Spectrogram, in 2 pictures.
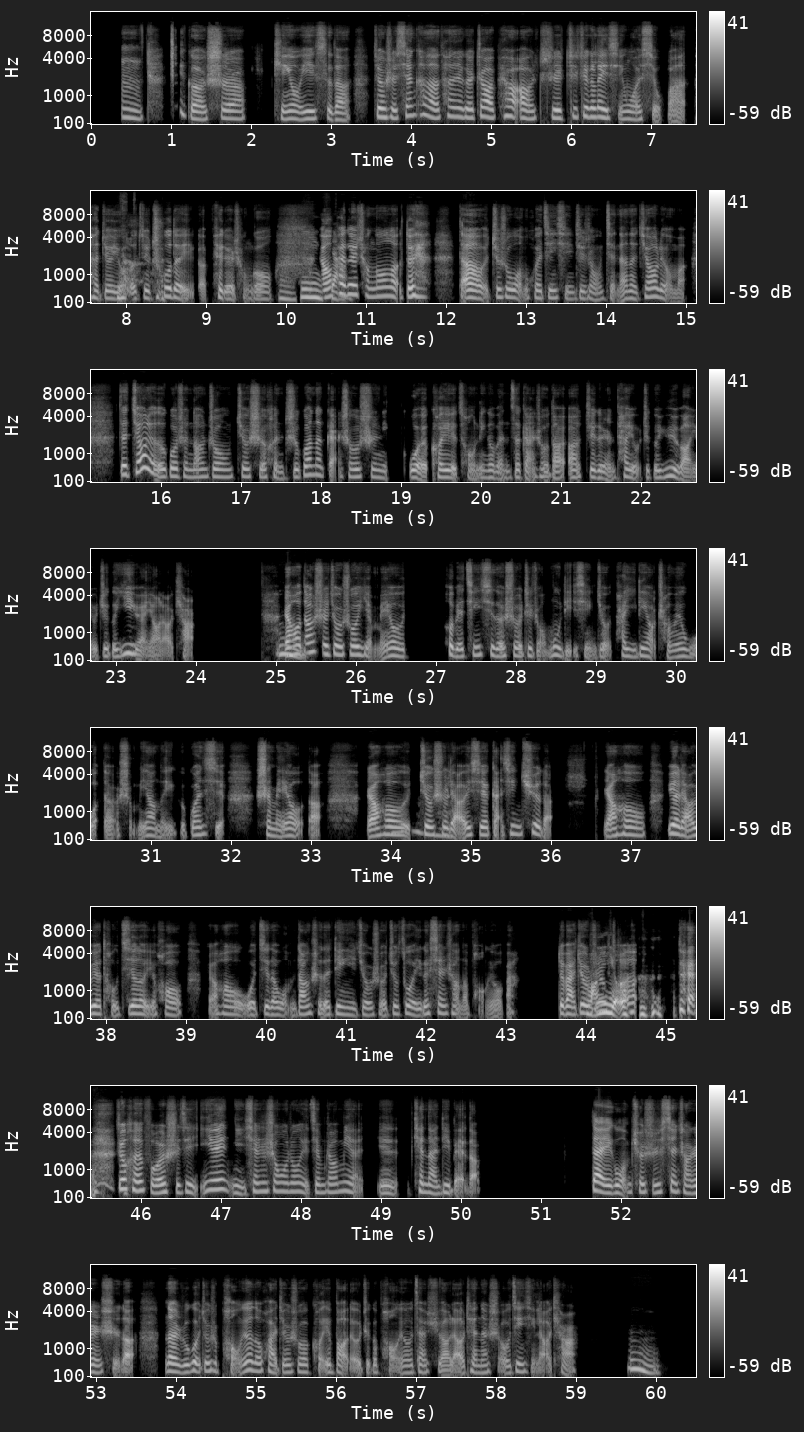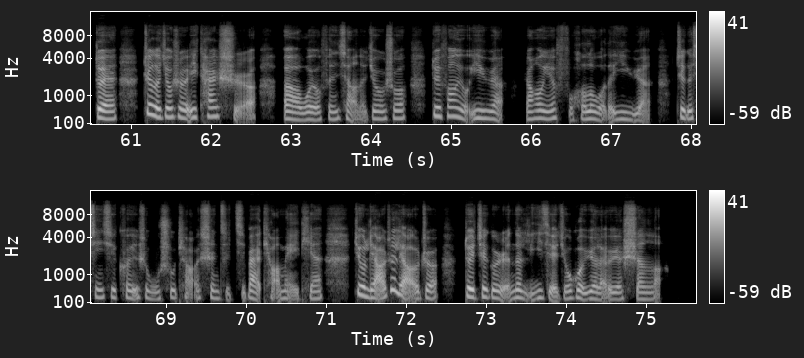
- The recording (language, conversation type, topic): Chinese, podcast, 你会如何建立真实而深度的人际联系？
- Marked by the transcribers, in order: laugh; laughing while speaking: "对"; laughing while speaking: "对"; laugh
